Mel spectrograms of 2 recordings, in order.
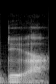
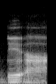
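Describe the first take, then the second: The two takes are said the same way.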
